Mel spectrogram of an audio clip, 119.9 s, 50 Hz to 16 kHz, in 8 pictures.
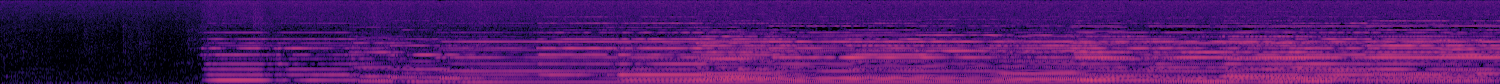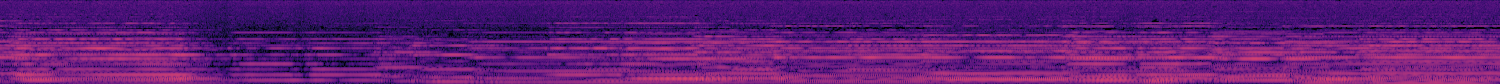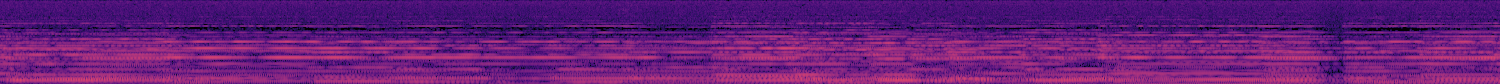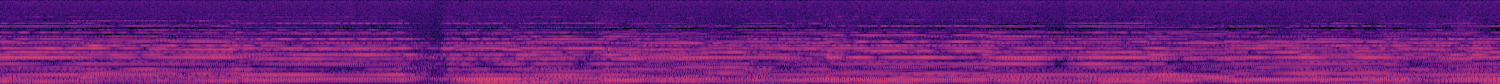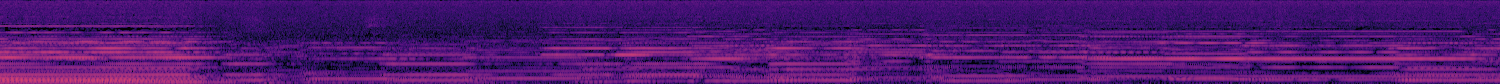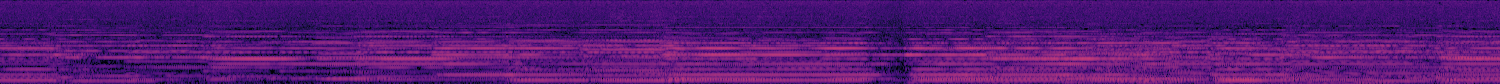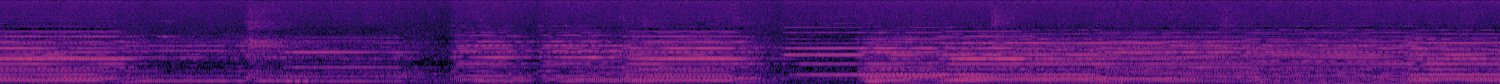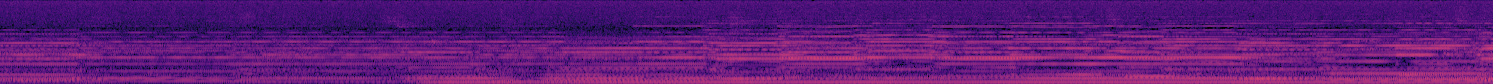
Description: Complete service audio for Chapel - April 9, 2013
